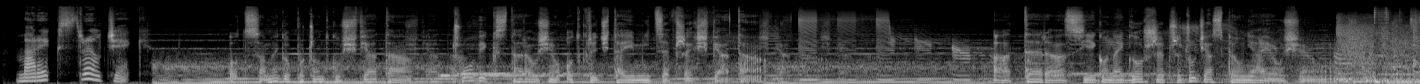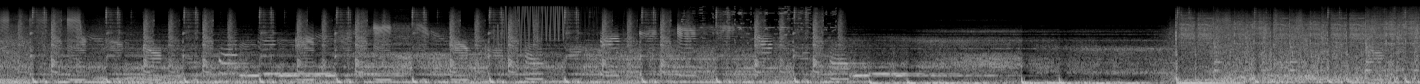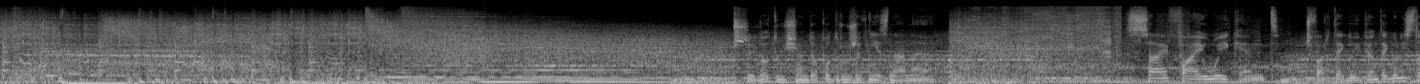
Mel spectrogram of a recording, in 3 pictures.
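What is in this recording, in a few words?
polish commercials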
